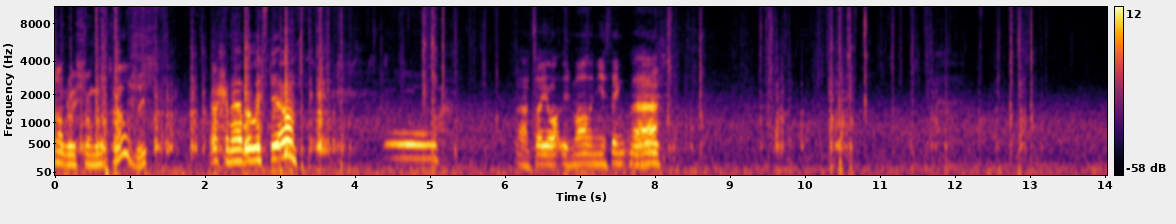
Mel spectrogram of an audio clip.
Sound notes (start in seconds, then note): 9.2 fish flopping around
